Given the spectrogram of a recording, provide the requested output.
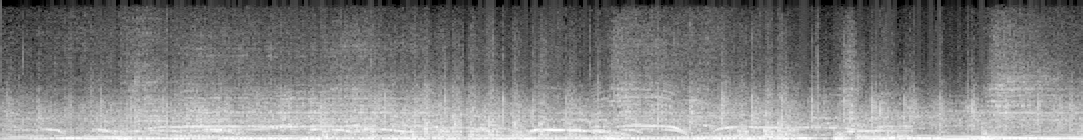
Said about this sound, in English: Let's do it with a holy hand clap. Say hallelujah.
